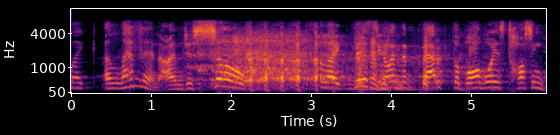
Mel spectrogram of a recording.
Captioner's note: laughter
